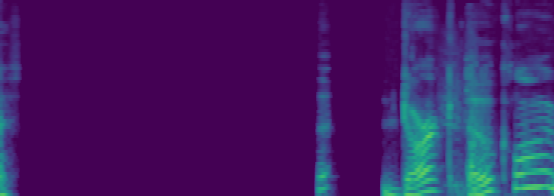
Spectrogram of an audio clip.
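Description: A wooden chest lid thuds shut.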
